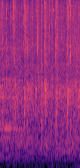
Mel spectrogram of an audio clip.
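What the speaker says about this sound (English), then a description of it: "여러분 큰 박수 부탁드리겠습니다." An audience claps at a promotional campaign event at Hong Kong International Airport, a brief, moderately faint patter of applause that stays steady throughout.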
